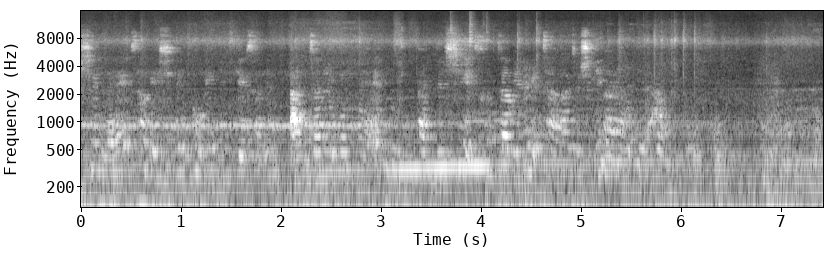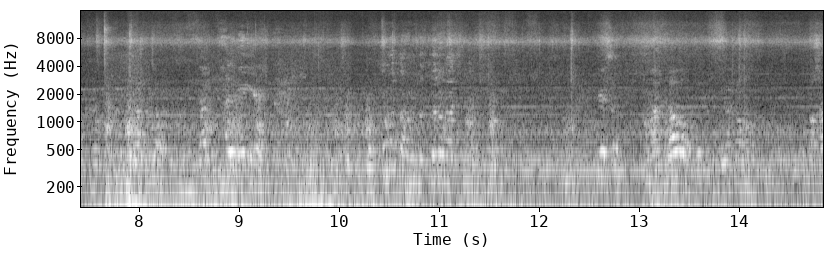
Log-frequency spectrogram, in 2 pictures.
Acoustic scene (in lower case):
subway train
